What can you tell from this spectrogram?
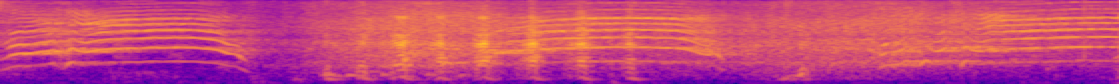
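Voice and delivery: long high shrieking screech; imitated bird scream. Comedian imitating a night bird in the dark woods, high screech. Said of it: "what bird sounds like a child screaming".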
